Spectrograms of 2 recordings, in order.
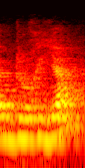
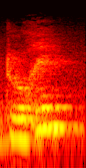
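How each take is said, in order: First: "douria" with a sounded final a; the mistaken "douria", final vowel pronounced; wrong pronunciation. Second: "douri" with the final vowel dropped; the corrected "douri", nothing after the i; right pronunciation. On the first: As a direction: say "douria", letting the final a ring out. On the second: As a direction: say "douri", stopping on the i. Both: Shown as a demonstration. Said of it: "C'est pas douria, c'est douri".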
